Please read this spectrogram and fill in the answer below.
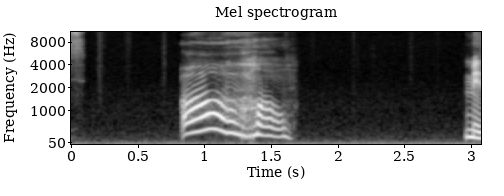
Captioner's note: sighing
